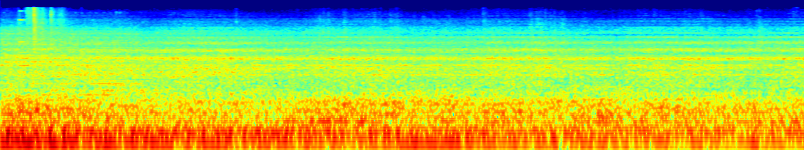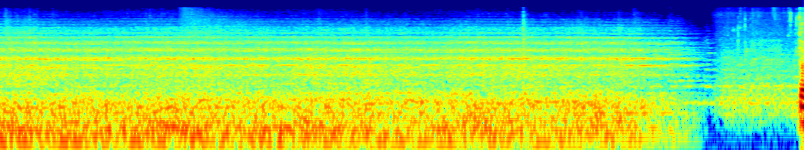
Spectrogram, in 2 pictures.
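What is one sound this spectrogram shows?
A railroad crossing bell rings steadily.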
